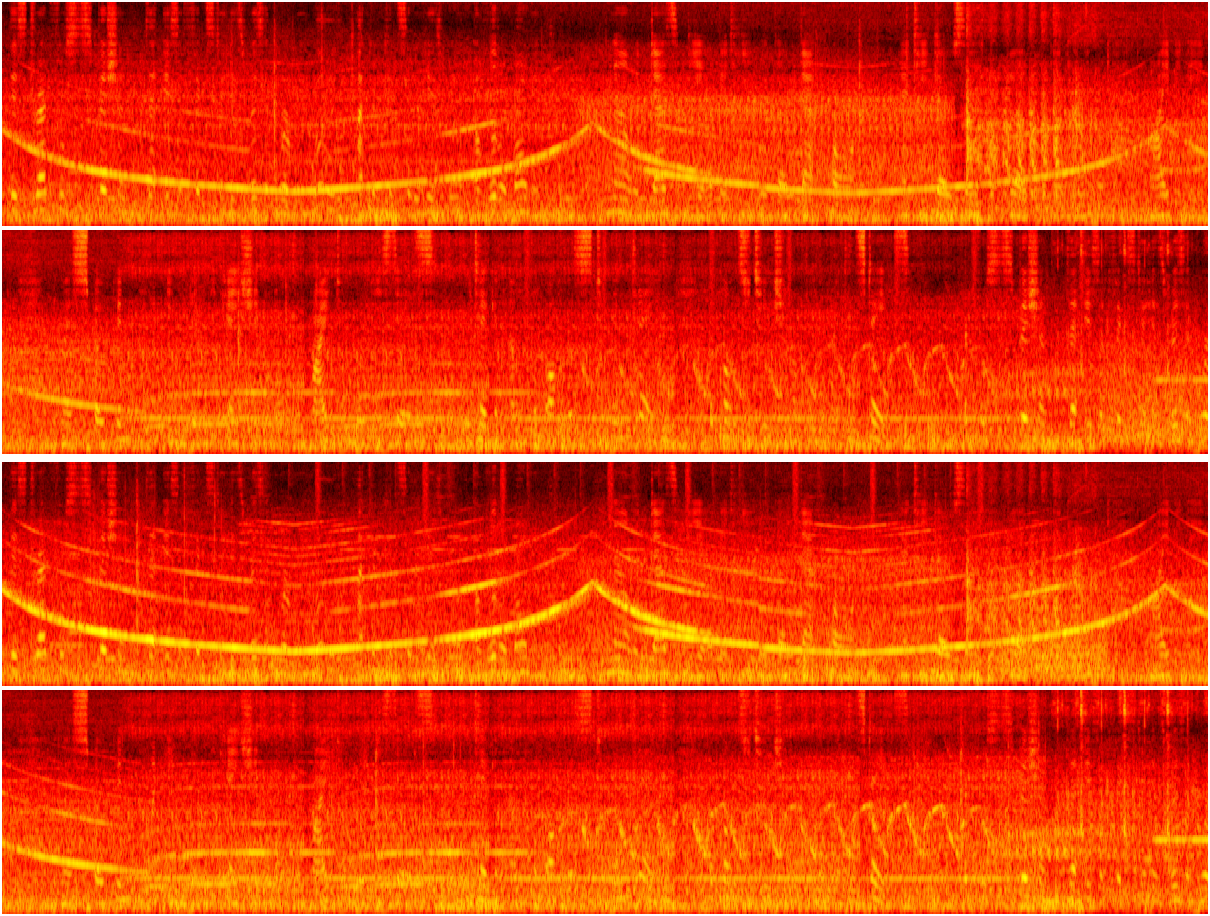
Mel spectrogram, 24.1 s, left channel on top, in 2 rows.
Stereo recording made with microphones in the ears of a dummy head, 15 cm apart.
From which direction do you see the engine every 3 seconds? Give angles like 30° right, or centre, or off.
60° left, 50° left, 40° left, 30° left, 10° left, 10° right, 30° right, 50° right.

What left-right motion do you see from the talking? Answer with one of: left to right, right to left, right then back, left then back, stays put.
stays put.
